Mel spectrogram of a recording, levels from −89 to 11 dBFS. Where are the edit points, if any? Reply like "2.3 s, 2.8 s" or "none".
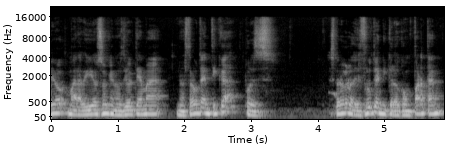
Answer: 1.7 s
